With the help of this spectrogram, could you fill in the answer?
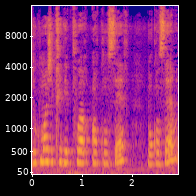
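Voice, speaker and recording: This is a woman speaking. Her pitch is high. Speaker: home cooking channel host. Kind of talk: cooking tutorial. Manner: hesitant, many filler sounds.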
